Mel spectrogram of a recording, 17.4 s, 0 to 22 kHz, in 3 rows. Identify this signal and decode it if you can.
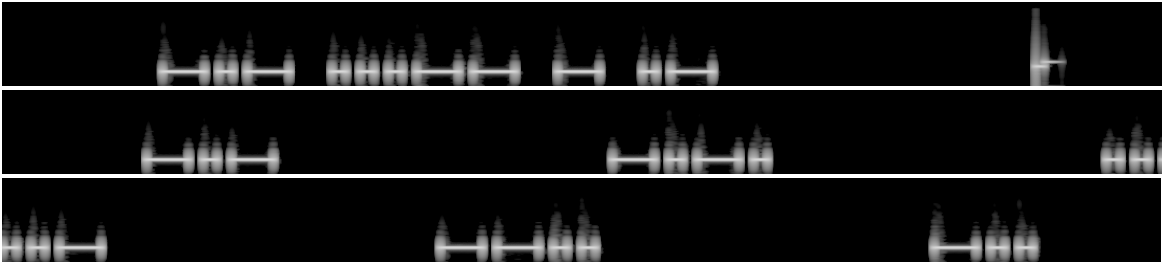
Morse code, heard as a keyed tone, about 17 wpm, spaced as for 7 wpm, 700 Hz. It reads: K3TA KC4ZD
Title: USA Call Signs - 8x Character Spacing - 17wpm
